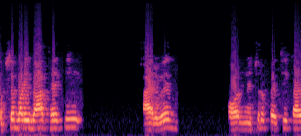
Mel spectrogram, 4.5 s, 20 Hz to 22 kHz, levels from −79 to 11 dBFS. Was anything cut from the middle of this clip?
no; 0 cuts

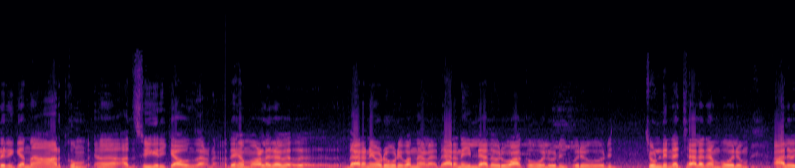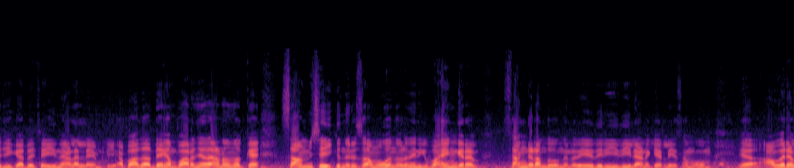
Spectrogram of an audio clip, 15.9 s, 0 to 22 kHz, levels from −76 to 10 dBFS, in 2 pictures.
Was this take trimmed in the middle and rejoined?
yes; 1 cut; at 2.2 s

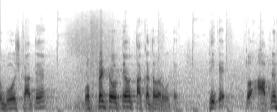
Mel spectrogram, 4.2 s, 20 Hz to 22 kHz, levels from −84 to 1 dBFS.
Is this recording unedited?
yes; 0 cuts

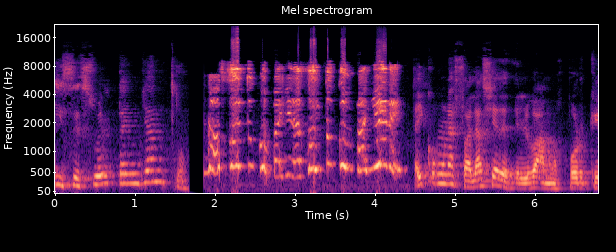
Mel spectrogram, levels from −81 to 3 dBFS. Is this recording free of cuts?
no; 1 cut; at 4.4 s

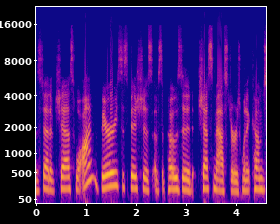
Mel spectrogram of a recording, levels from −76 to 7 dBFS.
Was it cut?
no; 0 cuts

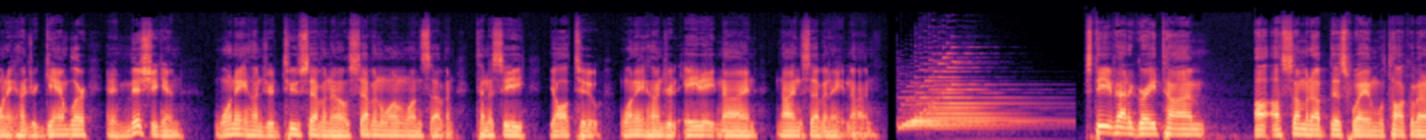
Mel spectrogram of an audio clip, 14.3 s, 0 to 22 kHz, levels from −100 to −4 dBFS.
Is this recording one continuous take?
no; 1 cut; at 10.8 s

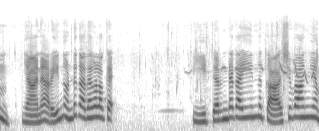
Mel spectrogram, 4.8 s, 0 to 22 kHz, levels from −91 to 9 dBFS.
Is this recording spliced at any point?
no; 0 cuts

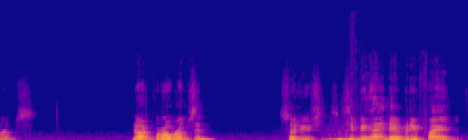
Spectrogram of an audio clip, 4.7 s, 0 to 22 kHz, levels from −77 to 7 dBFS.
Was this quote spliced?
yes; 1 cut; at 3.3 s

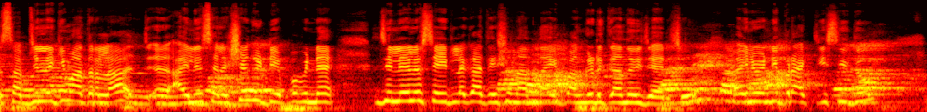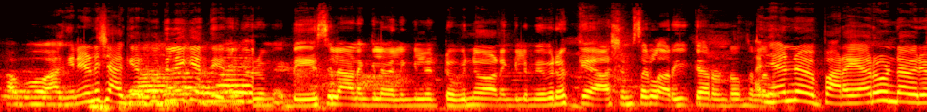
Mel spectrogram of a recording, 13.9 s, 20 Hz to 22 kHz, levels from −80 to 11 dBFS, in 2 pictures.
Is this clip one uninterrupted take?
no; 1 cut; at 8.9 s

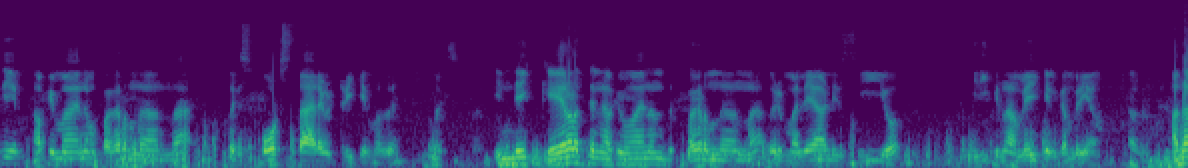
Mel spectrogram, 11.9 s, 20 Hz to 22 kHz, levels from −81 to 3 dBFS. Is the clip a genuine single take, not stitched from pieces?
yes; 0 cuts

